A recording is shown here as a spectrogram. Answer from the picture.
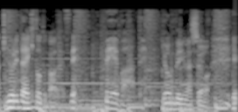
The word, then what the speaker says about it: Weber: 名字にあたるこのファミリーネーム、あのスペルがですね、あの WEBER、あのウェーバーなんですけども、あのプロイセンおよびドイツの出身なので、ドイツ語発音するとベーバーと濁ります。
